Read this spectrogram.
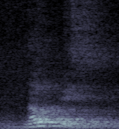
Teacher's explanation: यहां ध्यान दीजिए, इसका जो स्टैंडर्ड उच्चारण है, मानक उच्चारण जिसे कहेंगे IPA, इंटरनेशनल फोनेटिक एसोसिएशन ने जो निर्धारित किया उच्चारण हुआ है ये। नोटिस यहाँ ओ है, वो अ और उ ये डिफ्थॉन्ग दे रहा है। यहाँ पर ओ की ध्वनि सिर्फ अ का लाइट साउंड, शॉर्ट साउंड दे रहा है।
